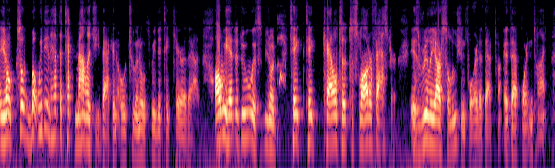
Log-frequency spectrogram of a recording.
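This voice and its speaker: A fairly high-pitched male voice with vocal fry, a fairly quick pace and big swings in loudness. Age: 60s. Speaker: commodities trader and business executive. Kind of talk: interview. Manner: repetitive, halting starts.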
